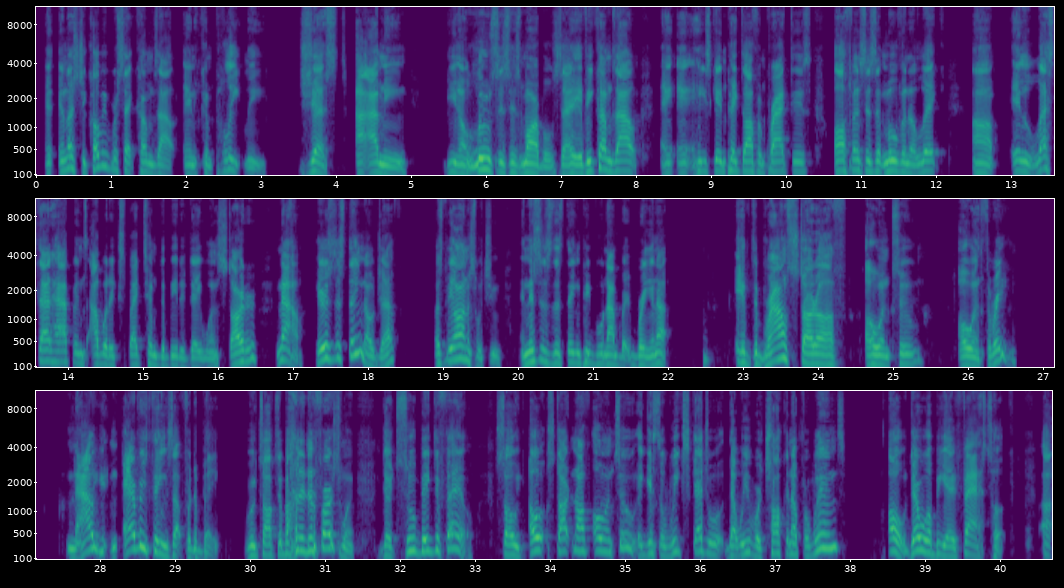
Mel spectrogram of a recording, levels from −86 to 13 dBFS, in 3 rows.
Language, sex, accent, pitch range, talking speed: English, male, American, 130-175 Hz, 170 wpm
